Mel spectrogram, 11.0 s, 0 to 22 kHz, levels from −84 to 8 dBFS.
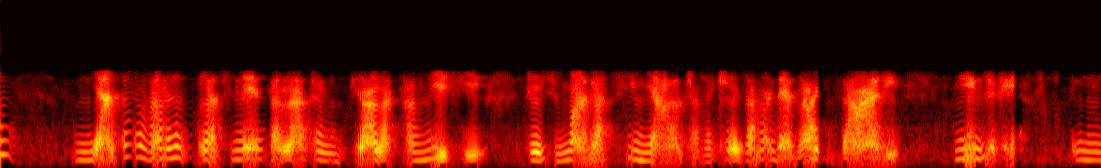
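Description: Block size mismatch (padded) runs through the whole clip. One stage hands over shorter blocks than the next stage expects, so each block is topped up with a stretch of silence. That regular gap puts a steady buzz at 100 Hz under the speech and stretches the timing, so the talk runs at about 0.92 of normal speed, roughly 8% slow. The timbre stays about where it should be, because the samples are not resampled.

The Codec 2 vocoder is also present from start to finish, with heavy damage that fits its 1.3 kbit/s mode. The speech is not carried as a waveform at all. Only pitch, voicing, level and a rough spectral envelope are sent, and the decoder rebuilds the voice from sine waves. The result is robotic and buzzy, with a smeared, synthetic tone. The room noise, about 33 dB below the speech, gets mangled along with it.

Bit errors on digital voice radio strike from 8.01 to 8.30 s. Flipped bits land in the vocoder's very compact frames, where each bit steers the pitch, level, voicing or spectrum of a whole frame. 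The synthetic voice lurches in pitch and loudness and breaks into warbles and bleeps. The span fits about six corrupted frames at a bit error rate of several percent.

A second burst of bit errors on digital voice radio follows from 10.00 to 10.38 s. It is longer, fitting about eight corrupted frames, at a somewhat lower error rate of around five percent. The sound is the same. Pitch, level and tone colour jump frame by frame, and the voice dissolves into robotic gibberish until the errors stop.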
